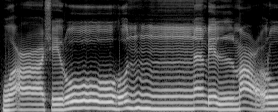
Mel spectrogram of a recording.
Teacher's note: ہن نون مشدد پر غنہ ہوگا، بالمعروف، معروف رو واو مدہ ہے، ایک الف کی مقدار کے برابر کھینچ کر پڑھیں گے، اور فا ساکن پڑھا جائے گا وقف کی صورت میں۔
